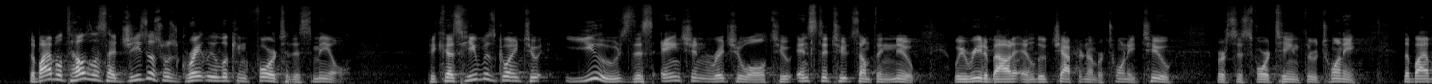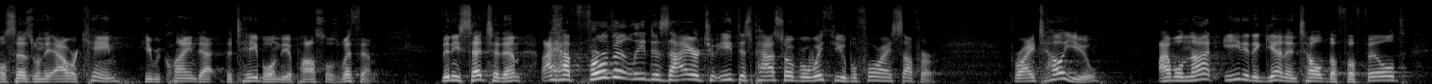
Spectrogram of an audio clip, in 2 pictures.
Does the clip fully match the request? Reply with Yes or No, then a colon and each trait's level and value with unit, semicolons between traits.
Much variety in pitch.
Yes: wide, 6.3 semitones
